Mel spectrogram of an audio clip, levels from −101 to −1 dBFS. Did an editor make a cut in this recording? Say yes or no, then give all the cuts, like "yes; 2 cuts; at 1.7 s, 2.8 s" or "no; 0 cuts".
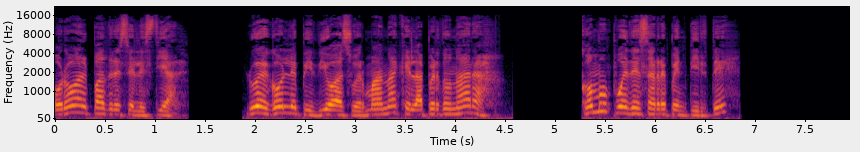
no; 0 cuts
